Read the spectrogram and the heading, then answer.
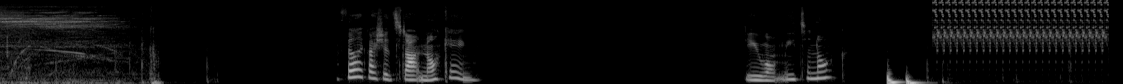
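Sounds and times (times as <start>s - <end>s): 
speech: 3.5s - 4.9s, 7.4s - 8.5s
pager bleeping: 9.3s - 11.2s.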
